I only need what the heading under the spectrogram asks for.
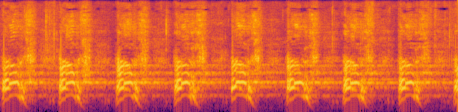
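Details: Old Walker coonhound named Copper treeing during a coon hunt, recorded years ago with poor quality; strong, regular barks repeat almost twice a second, each dropping in pitch, with no other sounds competing.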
